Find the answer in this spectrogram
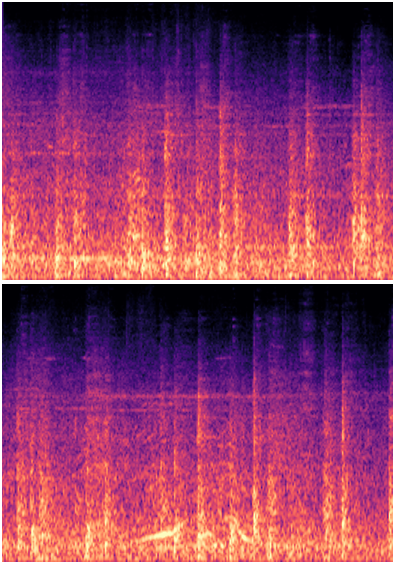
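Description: Indian Railways passenger coaches of an arriving express rolling past along the platform, their wheels clattering over the rail joints in a continuous, uneven run of clicks and knocks.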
